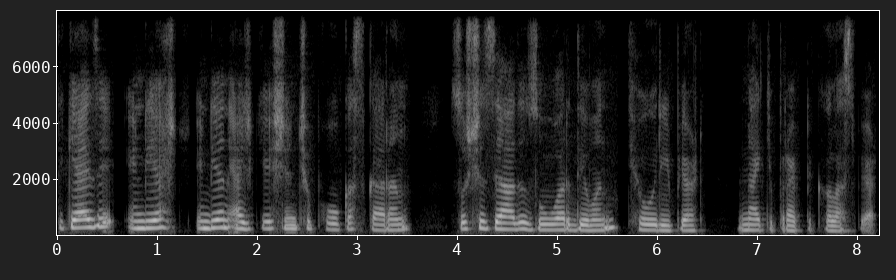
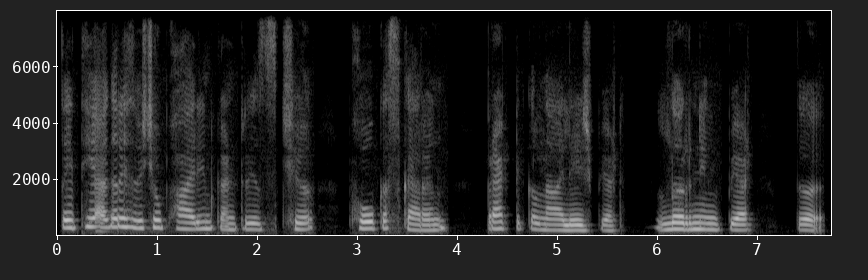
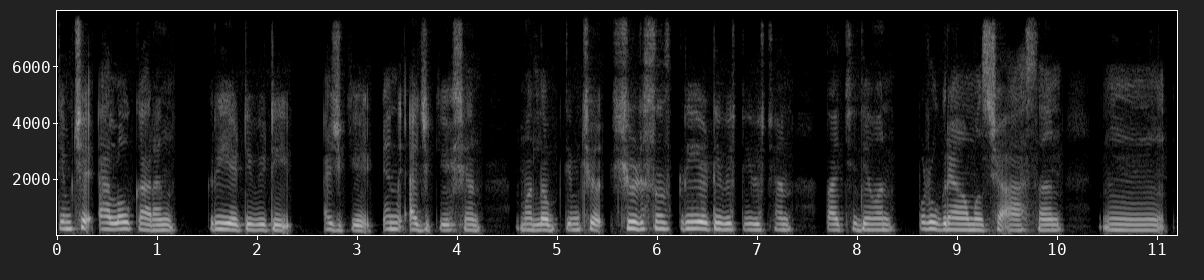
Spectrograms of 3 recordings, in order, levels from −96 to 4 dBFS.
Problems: background sounds at intervals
